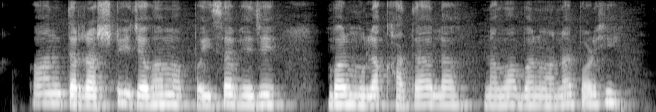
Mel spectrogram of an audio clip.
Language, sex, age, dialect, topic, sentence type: Chhattisgarhi, female, 31-35, Central, banking, question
